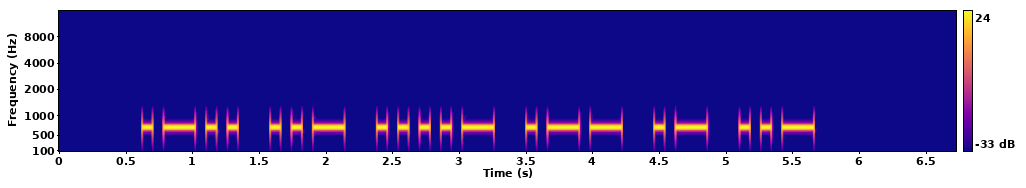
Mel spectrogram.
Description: Morse code, heard as a keyed tone, about 16 wpm, 700 Hz. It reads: LU4WAU
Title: DXCC-100 Call Signs - 6 Characters - Repeated 3x - 15wpm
